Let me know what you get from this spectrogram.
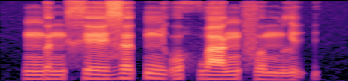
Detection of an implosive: absent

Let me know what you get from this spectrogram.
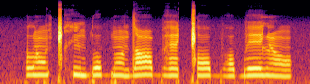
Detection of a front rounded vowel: absent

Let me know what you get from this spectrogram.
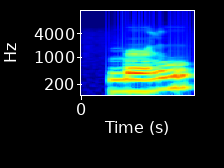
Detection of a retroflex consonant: absent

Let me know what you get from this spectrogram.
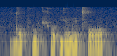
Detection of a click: absent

